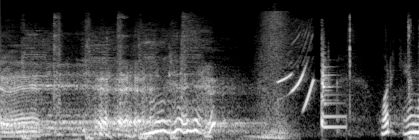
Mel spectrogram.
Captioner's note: laughing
